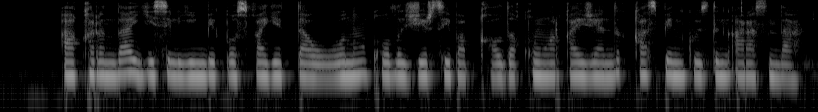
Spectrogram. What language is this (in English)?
Kazakh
